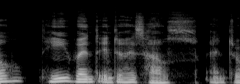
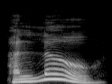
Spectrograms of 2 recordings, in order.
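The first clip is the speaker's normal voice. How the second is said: higher, bright happy greeting call; joyful shout; 5 semitones higher, 3 dB louder than usual. A narrator's reading. Pooh greeting Christopher Robin, joyful shout. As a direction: greet a friend with delight. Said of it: "he shouted joyfully".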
